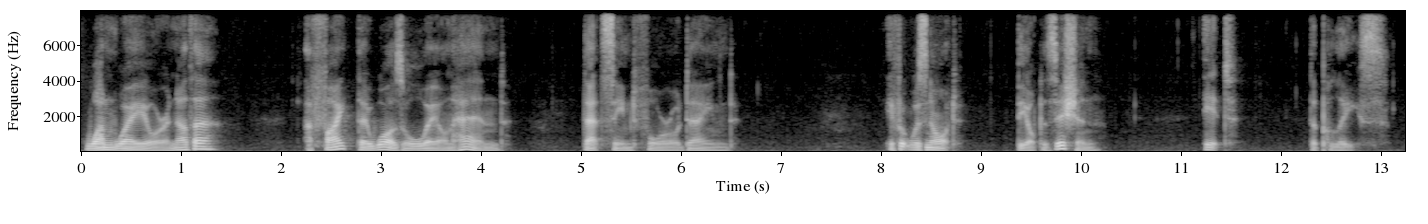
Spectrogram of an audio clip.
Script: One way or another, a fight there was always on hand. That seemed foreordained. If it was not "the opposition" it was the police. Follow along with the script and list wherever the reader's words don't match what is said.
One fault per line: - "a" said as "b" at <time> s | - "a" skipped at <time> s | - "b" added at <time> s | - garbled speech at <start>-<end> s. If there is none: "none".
- "always" said as "alway" at 3.2 s
- "was" skipped at 11.6 s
